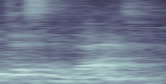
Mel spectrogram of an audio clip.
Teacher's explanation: You may get a plosive D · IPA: [d]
